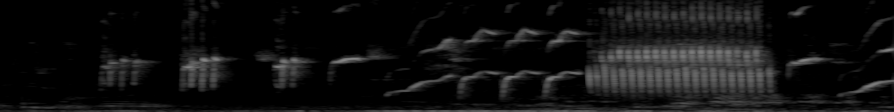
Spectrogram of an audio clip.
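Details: Canary song intended to bring hesitant females into breeding mood: short chipped notes and rising chirps, then a loud dense buzzy trill, over a low background hum.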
